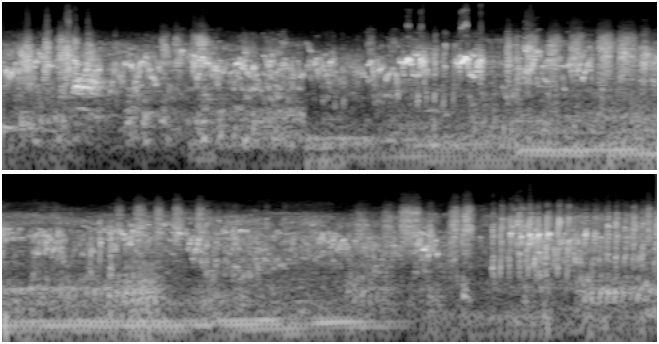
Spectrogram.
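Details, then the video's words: Many budgerigars feeding in an outdoor aviary produce bursts of scratchy, high twittering chatter that rise and fall in waves, over a low steady droning tone in the middle stretch. "Budgies parakeet eating food in outdoor aviary birds chirping sound"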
